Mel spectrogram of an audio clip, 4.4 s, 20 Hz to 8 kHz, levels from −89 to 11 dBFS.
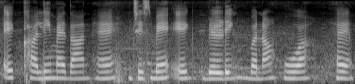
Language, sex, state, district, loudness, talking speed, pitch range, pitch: Hindi, female, Chhattisgarh, Raipur, -14 LUFS, 135 wpm, 230-245 Hz, 235 Hz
